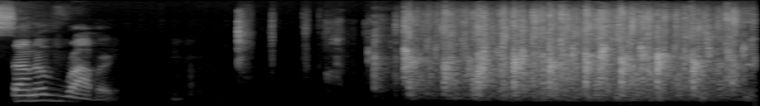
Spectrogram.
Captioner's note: applause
